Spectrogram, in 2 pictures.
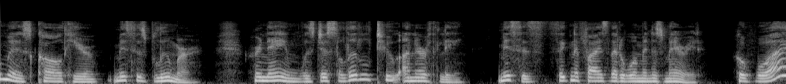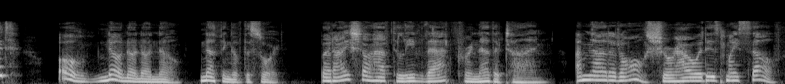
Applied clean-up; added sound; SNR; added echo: none; none; none; none.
